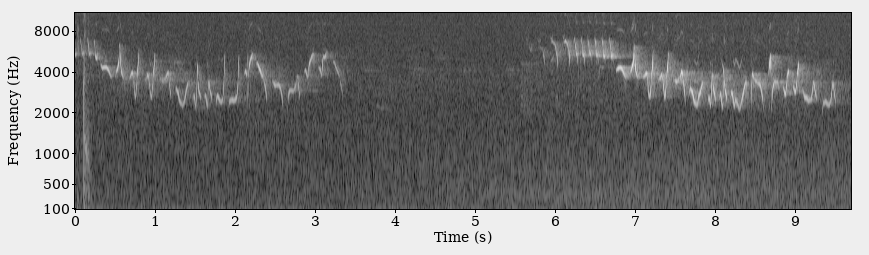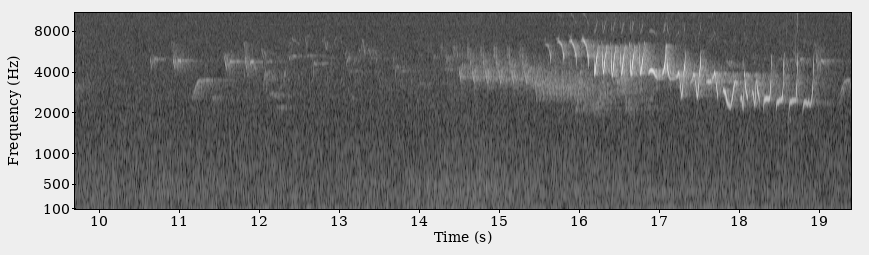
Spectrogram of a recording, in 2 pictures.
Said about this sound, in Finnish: toinen laulaja, pajulintu, on hyvin lähelle samanlainen, mutta se on huomattavasti melankolisempi, apaattinen ehkä, surumielinen ja loppua kohden sillä lailla laskeva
